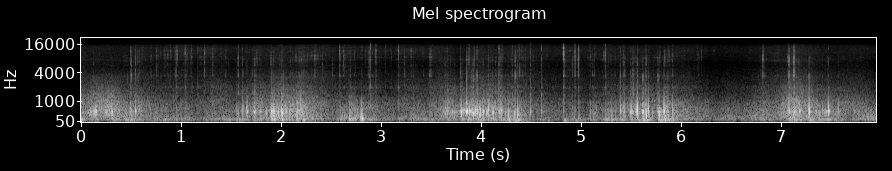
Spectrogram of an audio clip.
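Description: Long acrylic nails tap and scratch the bowl of a hollow, empty, textured dimpled glass wine goblet held upside down over a fluffy microphone. Dense crackly clicks and scraping rise in loose swells about every two seconds, each carrying a soft hollow ring around 500 Hz.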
